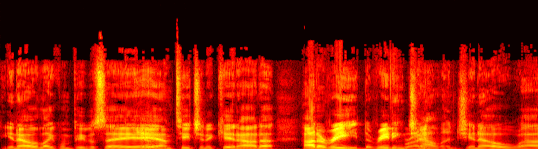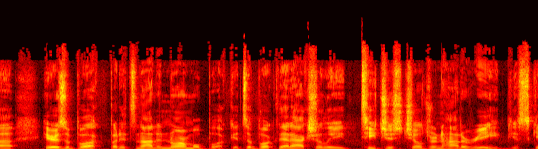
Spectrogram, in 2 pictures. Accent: Connecticut, United States; Connecticut. My family's New York, Jersey, Pennsylvania.

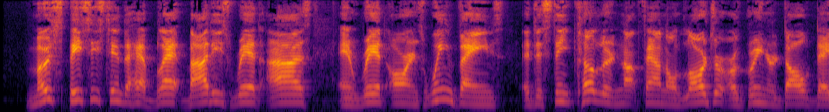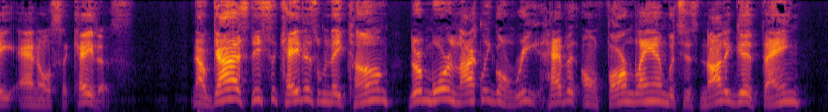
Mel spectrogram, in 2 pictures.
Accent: Lawrence, South Carolina, United States; but in my hometown, Lawrence, South Carolina, let me show you what our district's doing.

